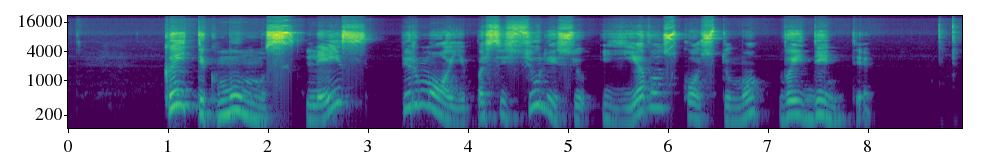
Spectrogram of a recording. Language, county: Lithuanian, Utena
